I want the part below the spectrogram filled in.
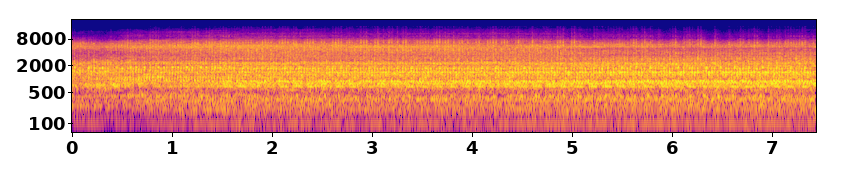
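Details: TDI diesel at idle: a fairly even light tick or click about three to four times a second over a clattery background. Crankshaft pulley and tensioner replaced, timing belt changed 20,000 km ago; owner doubts it is timing. Source unknown.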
